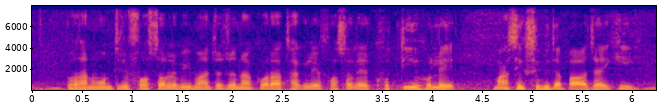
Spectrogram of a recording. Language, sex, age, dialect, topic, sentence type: Bengali, male, 18-24, Standard Colloquial, agriculture, question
